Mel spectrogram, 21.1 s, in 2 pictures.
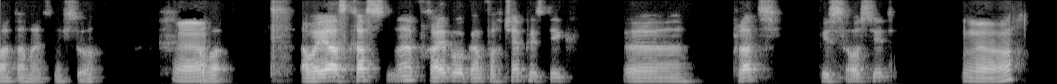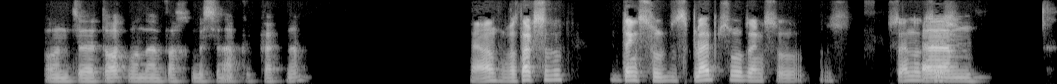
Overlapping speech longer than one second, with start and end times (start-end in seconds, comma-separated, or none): none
